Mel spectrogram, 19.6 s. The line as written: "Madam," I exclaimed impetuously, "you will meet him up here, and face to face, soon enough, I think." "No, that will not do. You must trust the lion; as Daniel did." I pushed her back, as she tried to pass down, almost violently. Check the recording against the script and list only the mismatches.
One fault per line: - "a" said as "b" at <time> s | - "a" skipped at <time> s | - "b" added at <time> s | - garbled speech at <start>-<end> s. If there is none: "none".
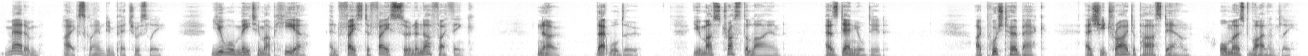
- "not" skipped at 9.3 s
